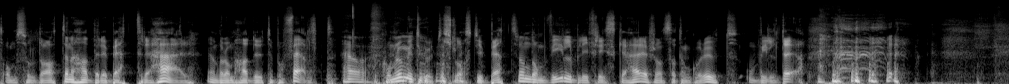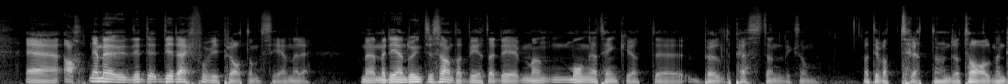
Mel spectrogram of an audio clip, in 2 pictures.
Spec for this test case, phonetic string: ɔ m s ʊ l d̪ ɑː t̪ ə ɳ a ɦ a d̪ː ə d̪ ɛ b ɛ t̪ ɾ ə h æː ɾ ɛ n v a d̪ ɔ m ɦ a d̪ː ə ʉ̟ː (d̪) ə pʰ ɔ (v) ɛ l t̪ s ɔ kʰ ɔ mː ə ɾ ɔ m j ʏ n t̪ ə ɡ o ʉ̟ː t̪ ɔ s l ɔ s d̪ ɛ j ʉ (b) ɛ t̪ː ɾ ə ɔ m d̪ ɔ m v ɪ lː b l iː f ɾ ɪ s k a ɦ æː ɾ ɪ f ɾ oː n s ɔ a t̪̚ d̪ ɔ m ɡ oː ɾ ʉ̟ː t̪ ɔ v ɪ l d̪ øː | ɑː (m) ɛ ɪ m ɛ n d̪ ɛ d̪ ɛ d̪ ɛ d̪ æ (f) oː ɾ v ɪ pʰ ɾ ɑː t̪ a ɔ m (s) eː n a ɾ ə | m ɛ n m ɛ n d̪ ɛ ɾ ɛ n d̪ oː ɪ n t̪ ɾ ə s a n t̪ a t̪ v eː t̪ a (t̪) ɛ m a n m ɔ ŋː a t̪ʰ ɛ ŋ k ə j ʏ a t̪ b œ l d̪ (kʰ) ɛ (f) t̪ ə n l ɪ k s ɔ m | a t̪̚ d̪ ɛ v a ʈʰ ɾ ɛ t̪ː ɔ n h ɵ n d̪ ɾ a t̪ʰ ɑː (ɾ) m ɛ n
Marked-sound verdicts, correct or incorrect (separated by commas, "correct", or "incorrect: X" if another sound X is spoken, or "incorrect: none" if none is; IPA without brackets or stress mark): incorrect: t̪, incorrect: f, correct, incorrect: n, correct, correct, incorrect: d̪, incorrect: pʰ, incorrect: s, incorrect: l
